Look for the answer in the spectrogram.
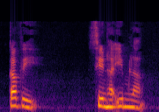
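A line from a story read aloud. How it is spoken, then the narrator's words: Raised voice. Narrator (Vietnamese): cao giọng nói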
